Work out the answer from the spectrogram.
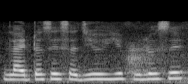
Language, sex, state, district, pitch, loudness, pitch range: Hindi, female, Uttar Pradesh, Lucknow, 240 Hz, -14 LUFS, 230-250 Hz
